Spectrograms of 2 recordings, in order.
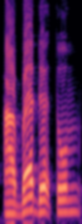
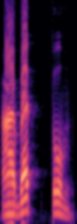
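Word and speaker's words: عَبَدْتُمْ: dalam membacanya eh maaf hati-hati jangan dibaca abadtum ya tapi langsung dimasukkan ke ta abadum bukan abadtum ya Meskipun Dal termasuk huruf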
